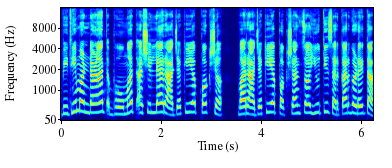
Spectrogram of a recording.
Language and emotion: Goan Konkani, neutral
